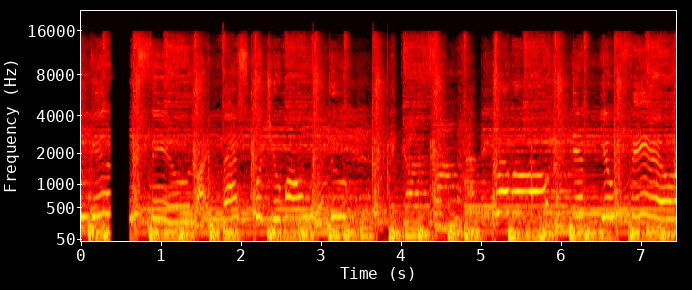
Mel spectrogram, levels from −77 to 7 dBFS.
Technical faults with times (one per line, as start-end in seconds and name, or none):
0.35-0.63 AAC frame loss with muting
3.59 repeated buffer
5.63 repeated buffer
